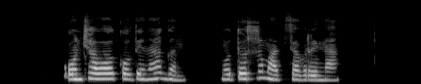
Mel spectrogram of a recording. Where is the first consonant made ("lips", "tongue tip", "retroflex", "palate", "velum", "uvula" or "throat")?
tongue tip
